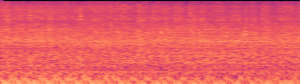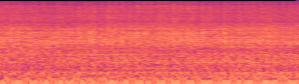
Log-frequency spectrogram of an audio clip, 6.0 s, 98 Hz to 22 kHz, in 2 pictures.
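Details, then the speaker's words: Freshly rebuilt John Deere 1010 diesel engine (pistons, rings, head and valves) at fast idle, still smoking as rings seat; steady even clatter with no knocks or misses; normal running. "I have to run it for an hour or so I'd like to see it calm down Blow by remember how that was smoking like crazy before sounds good"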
